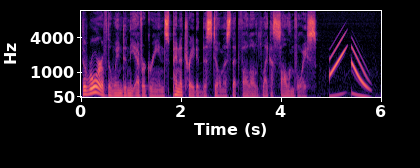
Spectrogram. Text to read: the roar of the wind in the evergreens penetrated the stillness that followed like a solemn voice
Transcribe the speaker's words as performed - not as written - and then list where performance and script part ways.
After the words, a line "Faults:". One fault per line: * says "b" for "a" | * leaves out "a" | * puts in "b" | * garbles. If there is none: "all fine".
the roar of the wind in the evergreens penetrated the stillness that followed like a solemn voice
Faults:
all fine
